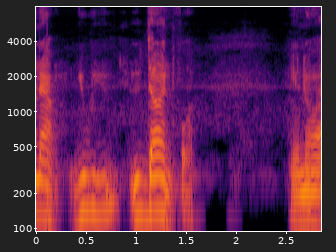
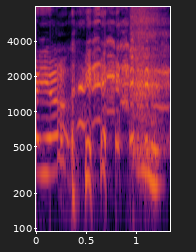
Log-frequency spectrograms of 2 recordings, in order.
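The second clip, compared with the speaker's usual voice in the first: mock voice. Mock voice, laughing.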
